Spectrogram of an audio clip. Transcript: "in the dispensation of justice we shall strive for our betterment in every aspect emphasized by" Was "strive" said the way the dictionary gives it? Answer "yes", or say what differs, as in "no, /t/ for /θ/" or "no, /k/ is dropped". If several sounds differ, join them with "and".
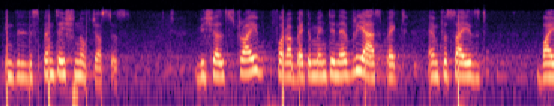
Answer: yes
